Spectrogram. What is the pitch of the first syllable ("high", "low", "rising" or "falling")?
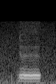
high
